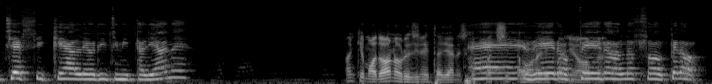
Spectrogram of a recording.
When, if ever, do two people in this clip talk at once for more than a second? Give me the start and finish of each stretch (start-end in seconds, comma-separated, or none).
4.6-6.1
